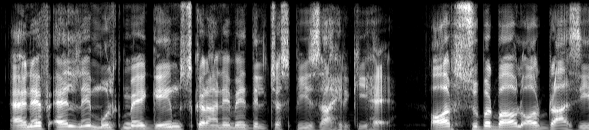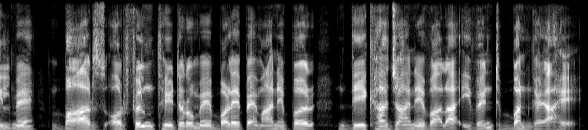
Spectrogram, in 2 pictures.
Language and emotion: Urdu, neutral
